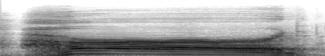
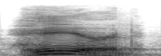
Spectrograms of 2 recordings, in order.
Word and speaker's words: heard: a big difference here you must just pronounce it this way heard not here okay heard not heared heard okay so do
